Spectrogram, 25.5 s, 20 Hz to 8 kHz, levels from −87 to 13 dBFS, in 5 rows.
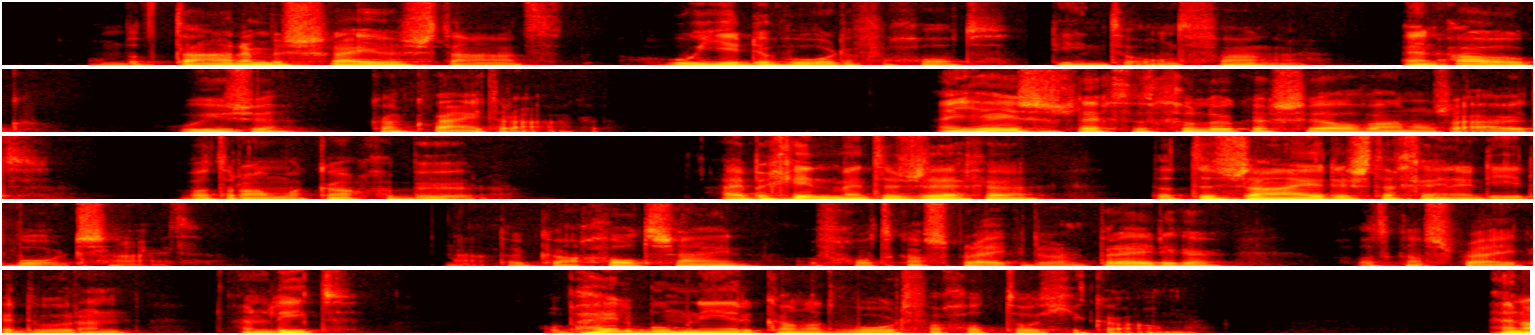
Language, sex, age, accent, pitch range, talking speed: Dutch, male, 40-59, Dutch, 100-120 Hz, 190 wpm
